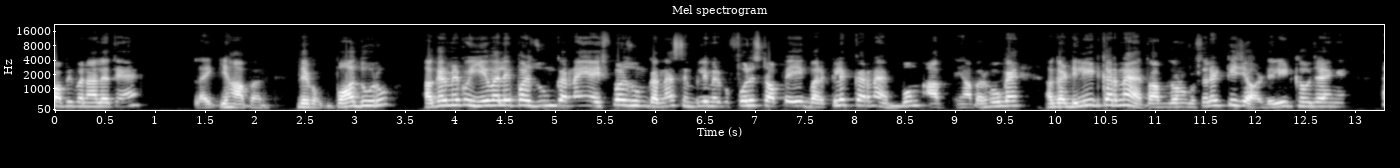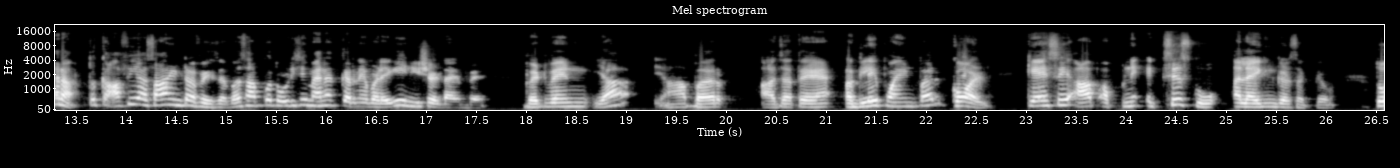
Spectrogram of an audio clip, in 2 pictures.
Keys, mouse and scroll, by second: 0.5 shift+d, 1.5 click, 2.0 scroll down 1, 2.6 middle click, 3.2 click, 7.9 click, 8.0 middle click, 8.4 scroll down 1, 9.4-9.7 scroll down 1, 10.0 shift+click, 12.3 scroll up 1, 13.1 shift+middle click, 13.8 scroll up 1, 14.3 middle click, 15.3 scroll up 1, 15.8-17.3 middle drag, 17.3-19.7 shift+middle drag, 19.7 scroll up 1, 21.0 click.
